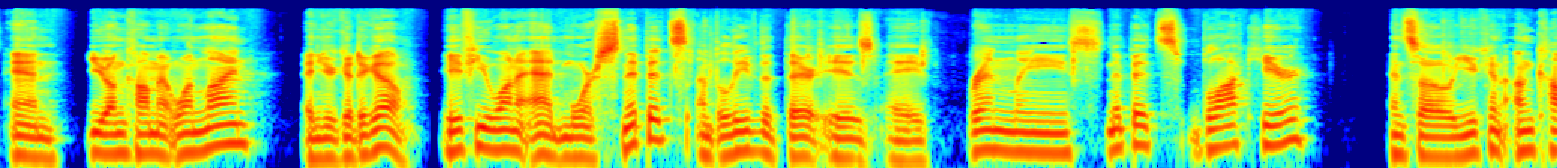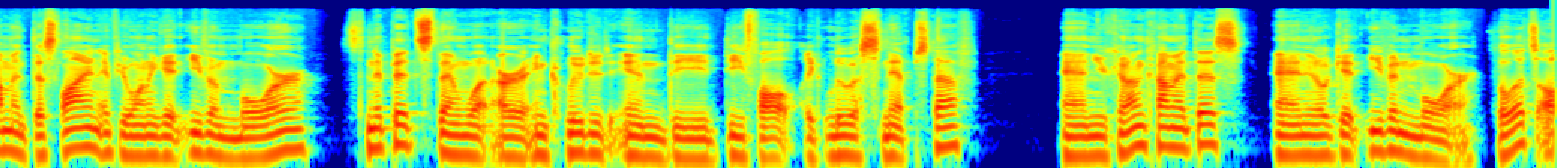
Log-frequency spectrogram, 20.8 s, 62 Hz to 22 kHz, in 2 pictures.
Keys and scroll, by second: 4.6-6.9 typing, 7.1 Return, 8.8 Escape, 9.6 shift+v.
